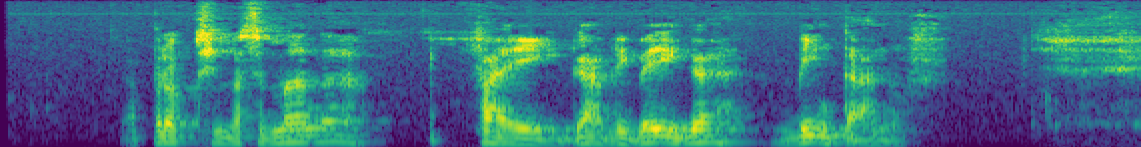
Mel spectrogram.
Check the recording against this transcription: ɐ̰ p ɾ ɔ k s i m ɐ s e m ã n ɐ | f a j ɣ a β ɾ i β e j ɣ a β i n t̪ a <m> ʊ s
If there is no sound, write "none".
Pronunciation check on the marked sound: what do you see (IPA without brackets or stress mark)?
n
